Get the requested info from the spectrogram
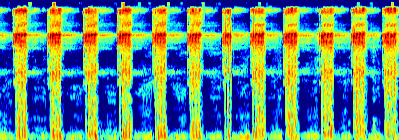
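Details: Belalang kecek grasshopper, its call used as training material for songbirds: a run of twelve crisp, high, hissing chirps at an even pace of roughly four per second, with a clean background.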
